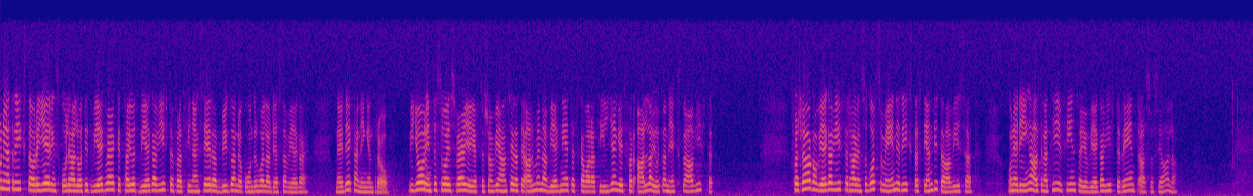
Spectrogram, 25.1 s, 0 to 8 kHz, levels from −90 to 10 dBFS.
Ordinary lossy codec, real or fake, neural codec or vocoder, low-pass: none; real; none; 7.2 kHz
